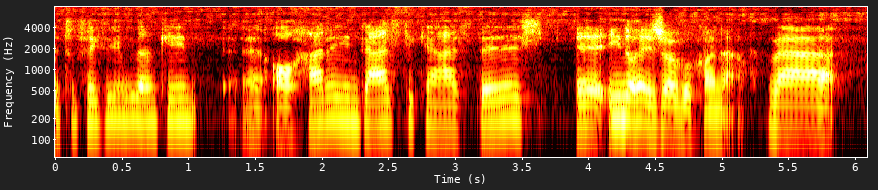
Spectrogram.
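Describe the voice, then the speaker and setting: A woman speaks at a moderate pace in an ordinary speaking voice. Her pitch is fairly low, with fairly even intonation. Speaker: pianist. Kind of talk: interview.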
